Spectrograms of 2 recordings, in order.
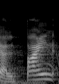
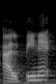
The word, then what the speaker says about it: Alpine: Alpine, Alpine, Alpine, Alpine, según ellos. Han hecho un vídeo hablando de la pronunciación.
